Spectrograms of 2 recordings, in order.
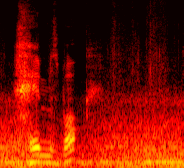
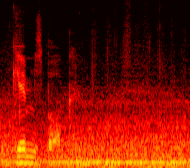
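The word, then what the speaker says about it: Gemsbok: Red Heartbeast Hemsbach. Now, it's pronounced with a H, but it's G E M. Gbach, also known as Orics.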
